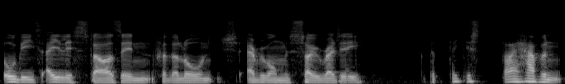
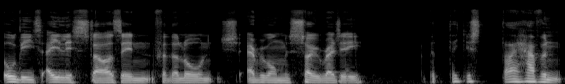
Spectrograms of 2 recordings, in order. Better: second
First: muffled; very; fading above 3.5 kHz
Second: none

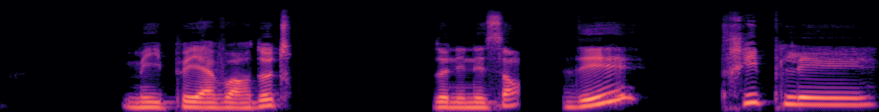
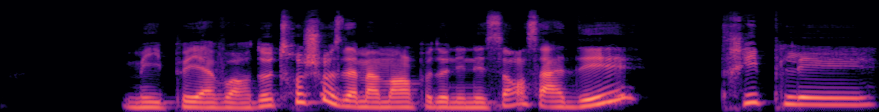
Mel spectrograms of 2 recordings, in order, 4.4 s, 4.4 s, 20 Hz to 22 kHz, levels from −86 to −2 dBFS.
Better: second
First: audio cutting out; at 1.5 s for 0.5 s and at 2.5 s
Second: none

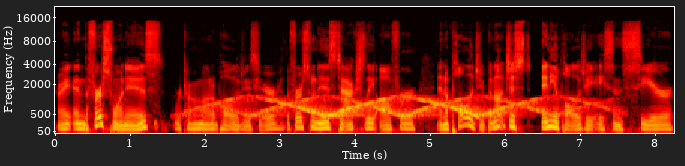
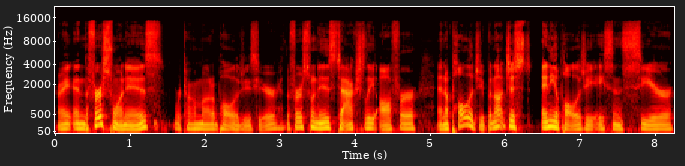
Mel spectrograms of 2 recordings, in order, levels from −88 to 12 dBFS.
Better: second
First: siren; loud; from 1.5 to 7.5 s; peak 3 dB above the speech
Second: none

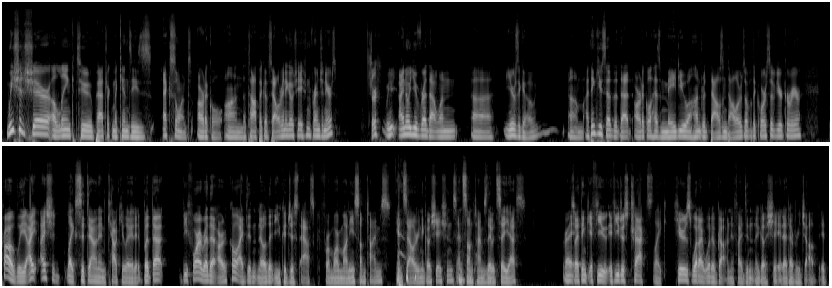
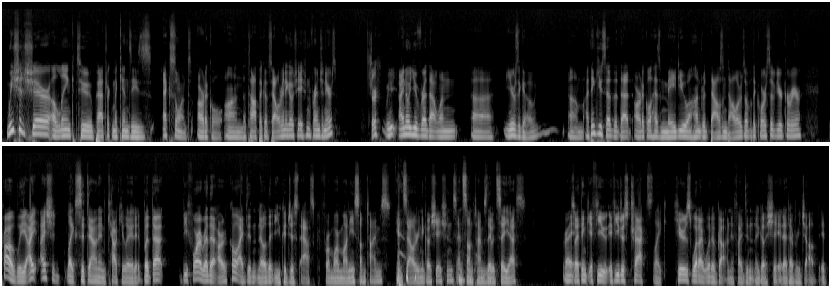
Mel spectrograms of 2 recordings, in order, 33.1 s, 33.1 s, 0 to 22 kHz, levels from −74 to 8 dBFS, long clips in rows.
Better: first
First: none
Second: hiss; faint; until 22 s; 25 dB below the speech

